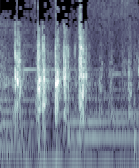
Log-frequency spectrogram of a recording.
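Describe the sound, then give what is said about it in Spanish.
Horse hoofbeats of an approaching rider clop in a quick, uneven rhythm, four distinct, fairly loud hits, then trailing off into faint taps. No one speaks. “El príncipe vio que se aproximaba un jinete”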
